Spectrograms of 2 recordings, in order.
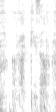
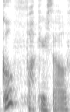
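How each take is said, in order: First: Hushed, spiteful curse; whispered curse at Denethor. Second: Said in the usual way. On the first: Real, not acted.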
